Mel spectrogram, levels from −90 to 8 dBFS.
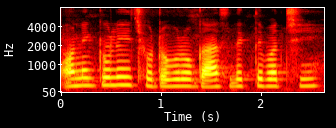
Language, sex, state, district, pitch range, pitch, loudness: Bengali, female, West Bengal, Alipurduar, 245-270 Hz, 250 Hz, -18 LUFS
